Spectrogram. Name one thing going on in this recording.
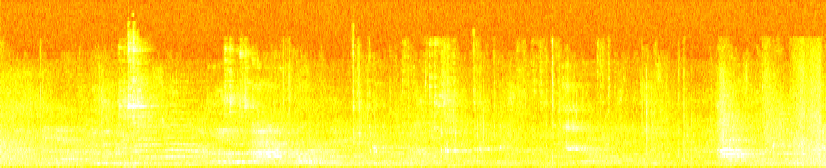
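Rackets strike a shuttlecock back and forth.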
